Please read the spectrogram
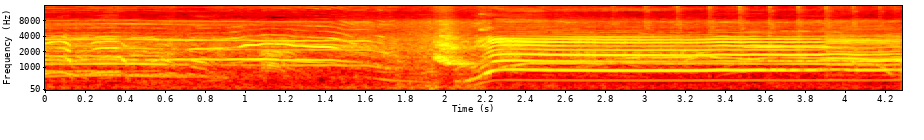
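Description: Riders on a swinging fairground ride screaming, several high cries overlapping and gliding up and down. About halfway through, one long steady scream is held.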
